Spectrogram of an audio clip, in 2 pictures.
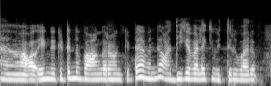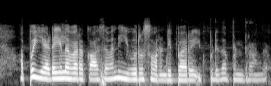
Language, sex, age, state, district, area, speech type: Tamil, female, 18-30, Tamil Nadu, Erode, rural, spontaneous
